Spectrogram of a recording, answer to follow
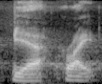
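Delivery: low, soft, dismissive aside; deadpan doubter; dry disbelief. Acted. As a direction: brush it off skeptically under the voice. Skeptical reply to talking dog.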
